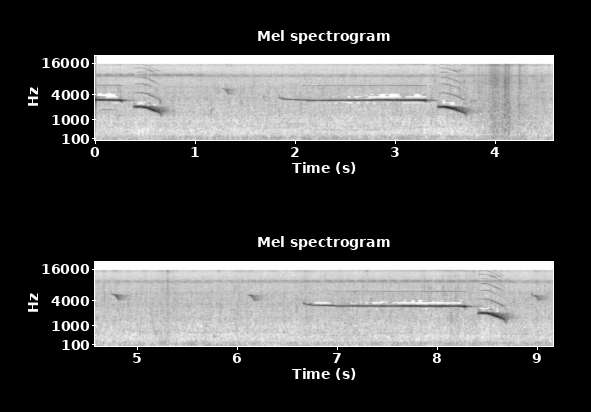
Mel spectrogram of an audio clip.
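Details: Mating song of a female common iora, used as a lure to stimulate other ioras: long, level, pure whistles, each ending in a falling slurred note, repeated about every three seconds with brief flapping noise midway.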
